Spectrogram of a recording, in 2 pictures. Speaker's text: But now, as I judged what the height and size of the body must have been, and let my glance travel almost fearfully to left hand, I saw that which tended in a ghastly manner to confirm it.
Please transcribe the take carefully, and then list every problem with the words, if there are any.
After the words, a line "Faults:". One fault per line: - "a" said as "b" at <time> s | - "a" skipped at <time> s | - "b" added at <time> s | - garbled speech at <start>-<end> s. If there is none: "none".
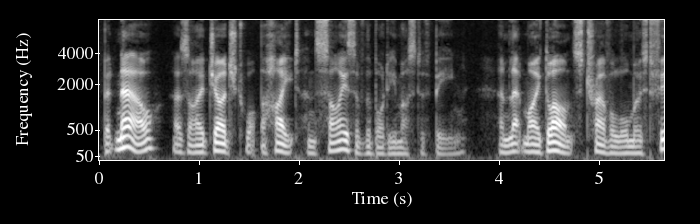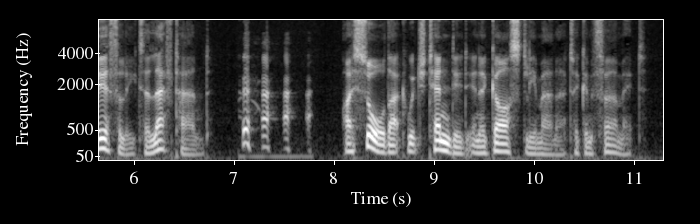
But now, as I judged what the height and size of the body must have been, and let my glance travel almost fearfully to left hand, I saw that which tended in a ghastly manner to confirm it.
Faults:
none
